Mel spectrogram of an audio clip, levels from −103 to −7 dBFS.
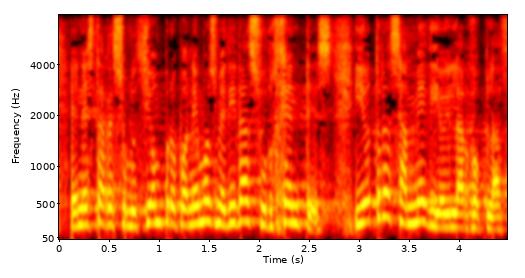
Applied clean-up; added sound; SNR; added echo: none; none; none; none.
